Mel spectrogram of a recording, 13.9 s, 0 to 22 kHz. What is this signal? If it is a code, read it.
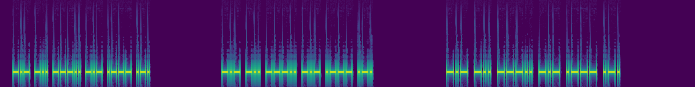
Morse code, heard as a keyed tone, about 29 wpm, 700 Hz. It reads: KD8KJR KD8KJR KD8KJR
